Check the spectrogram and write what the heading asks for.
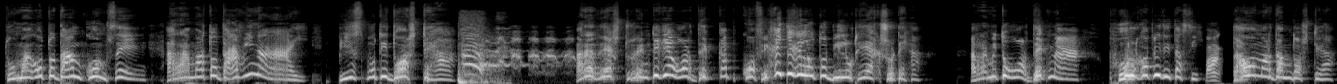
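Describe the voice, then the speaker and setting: A woman voicing a hot-tempered talking cauliflower in a cartoon, wailing and ranting in a whiny, gravelly voice. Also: very high-pitched, expressive, fairly quick, full character voice. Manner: wailing complaints that flare into rants. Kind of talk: cartoon voice acting.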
